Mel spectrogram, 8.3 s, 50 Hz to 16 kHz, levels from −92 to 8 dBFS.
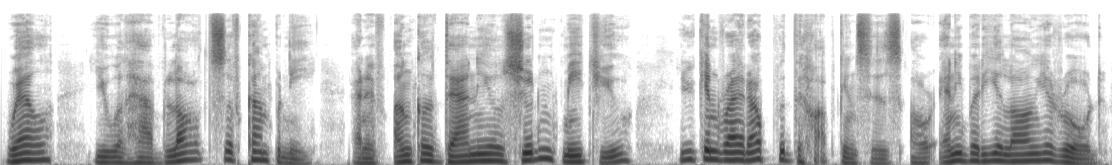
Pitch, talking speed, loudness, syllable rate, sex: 135 Hz, 185 wpm, -19 LUFS, 4.9 syllables/s, male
